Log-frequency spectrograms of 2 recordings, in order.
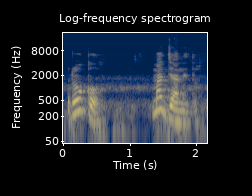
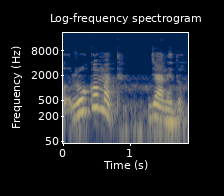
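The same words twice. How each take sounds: First: There is a pause after रोको. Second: There is a pause after मत.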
